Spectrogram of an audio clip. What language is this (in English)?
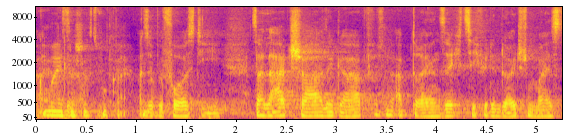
German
